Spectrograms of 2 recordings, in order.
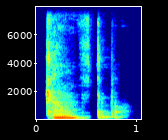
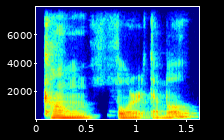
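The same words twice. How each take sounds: First: The middle vowels are cut, stress on first. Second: Every vowel in the middle is fully pronounced. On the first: The speaker calls it right. "It has to be comfortable" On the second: The speaker calls it wrong. "that's why I cannot say it in a good way"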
